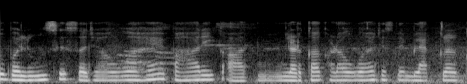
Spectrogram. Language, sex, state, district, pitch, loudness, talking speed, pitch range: Hindi, female, Punjab, Kapurthala, 195 Hz, -17 LUFS, 215 wpm, 190-205 Hz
